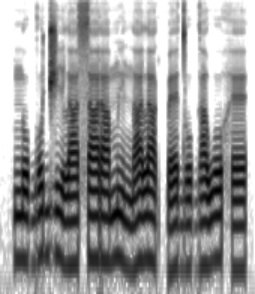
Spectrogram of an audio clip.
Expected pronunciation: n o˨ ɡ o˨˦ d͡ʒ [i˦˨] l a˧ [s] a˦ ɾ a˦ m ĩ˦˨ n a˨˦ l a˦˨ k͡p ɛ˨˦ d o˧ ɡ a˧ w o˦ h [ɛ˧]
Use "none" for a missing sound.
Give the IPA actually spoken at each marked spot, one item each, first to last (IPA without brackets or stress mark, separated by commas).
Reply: i˦˨, s, ɛ˧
